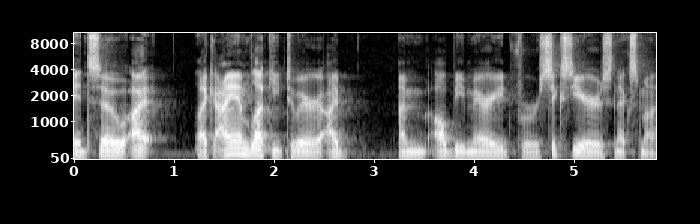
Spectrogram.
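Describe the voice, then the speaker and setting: A man speaks slowly, at a fairly low pitch, with fairly even intonation. It is a plain, everyday voice on a very clean recording with a silent background. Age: 30s. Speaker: podcast host, journalist. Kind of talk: casual chat.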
